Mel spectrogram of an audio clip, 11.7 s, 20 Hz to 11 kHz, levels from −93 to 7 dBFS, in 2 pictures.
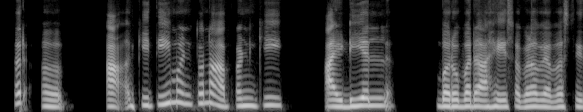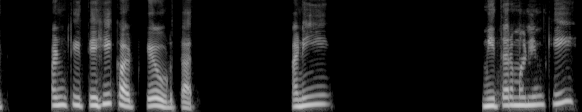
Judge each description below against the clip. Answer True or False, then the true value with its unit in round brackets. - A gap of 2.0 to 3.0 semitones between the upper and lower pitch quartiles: False (3.7 semitones)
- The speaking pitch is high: True (220 Hz)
